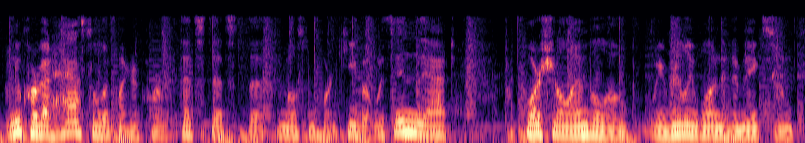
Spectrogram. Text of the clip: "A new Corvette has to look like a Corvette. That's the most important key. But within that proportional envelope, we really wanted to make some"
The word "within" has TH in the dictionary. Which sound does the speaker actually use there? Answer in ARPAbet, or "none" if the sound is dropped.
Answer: TH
